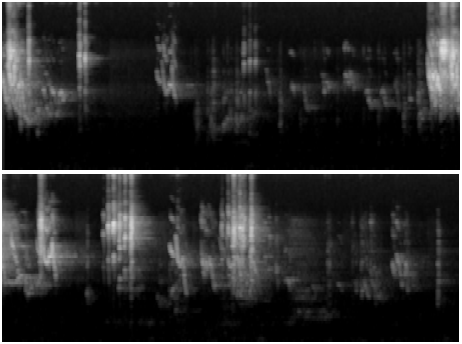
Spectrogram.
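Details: Domestic budgerigars chirp and warble continuously: high scratchy twitters rise into several loud buzzy bursts in the second half, with quieter chattering notes scattered between them.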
